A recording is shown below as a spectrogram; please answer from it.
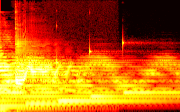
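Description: Short cartoon logo jingle ending: a last hit with a quick upward slide, then a held synthesizer chord that slowly fades out.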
